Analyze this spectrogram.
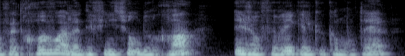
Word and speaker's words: רע: Donc le mot raci aï en fait ici ça se prononce ra en fait ici c'est un mot très important dans la Bible.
